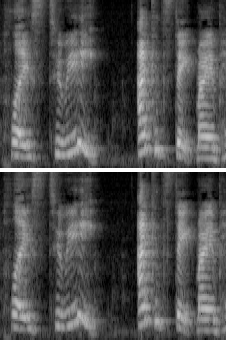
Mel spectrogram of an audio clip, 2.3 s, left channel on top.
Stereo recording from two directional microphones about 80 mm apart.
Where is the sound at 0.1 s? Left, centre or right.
Left.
